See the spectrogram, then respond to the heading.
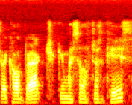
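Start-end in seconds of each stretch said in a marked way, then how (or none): none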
